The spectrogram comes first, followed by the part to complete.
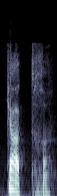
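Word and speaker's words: quatre: When we've got this C letter and then a vowel after then we will we will have to put this uh okay. Okay. So you get this c. But then the sound that you will pronounce is ka.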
